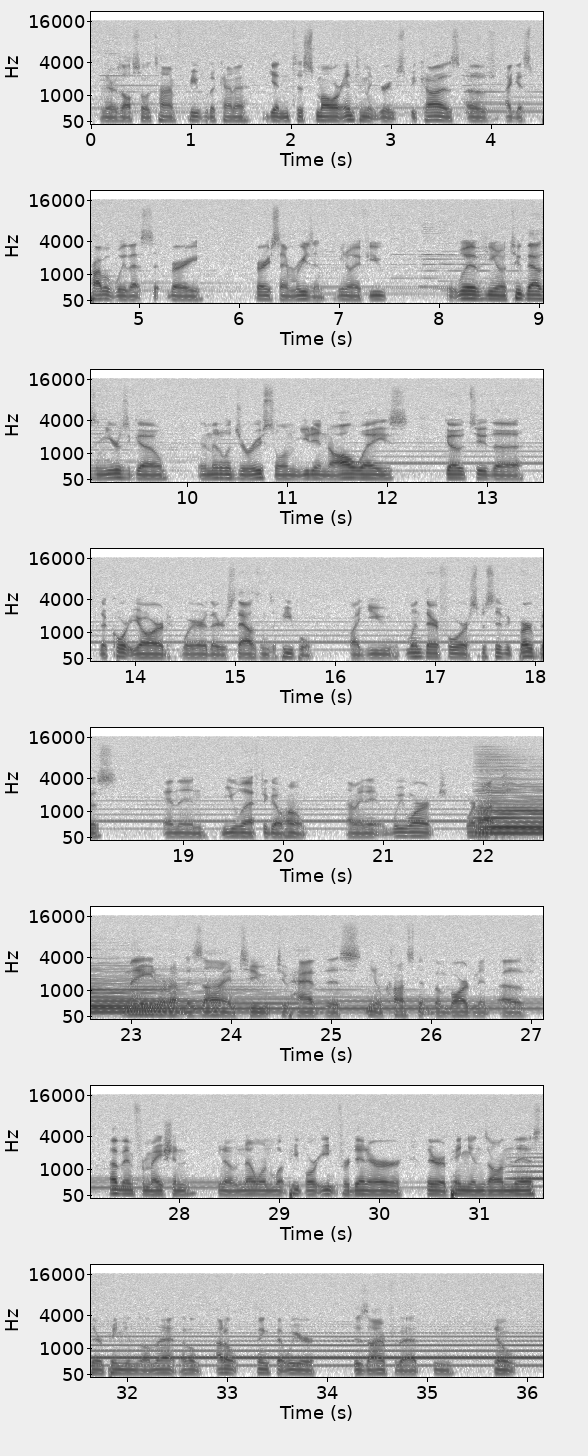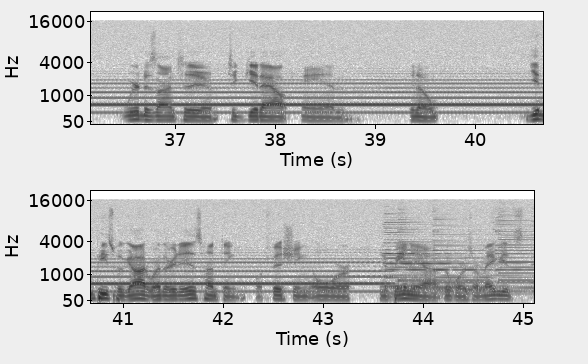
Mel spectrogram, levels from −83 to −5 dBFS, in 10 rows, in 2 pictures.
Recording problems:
background music; loud; throughout; 1 dB below the speech
hiss; noticeable; throughout; 10 dB below the speech

